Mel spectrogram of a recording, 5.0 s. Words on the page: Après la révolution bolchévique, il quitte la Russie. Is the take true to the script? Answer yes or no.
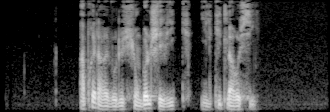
yes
